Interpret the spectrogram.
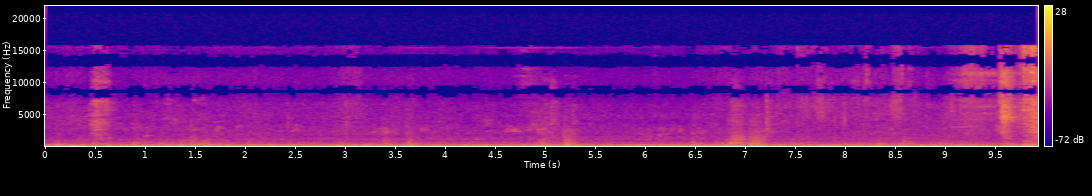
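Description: Interior running noise of a London Overground Class 710 electric train at speed: a steady low rumble with a steady hum, and occasional short knocks from the running gear, the loudest near the end.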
